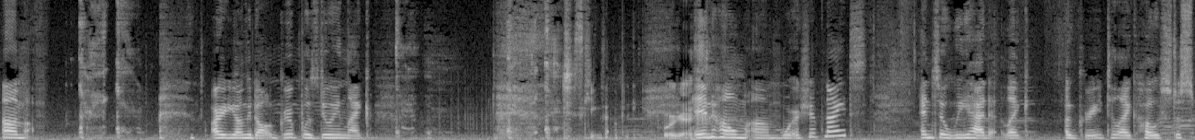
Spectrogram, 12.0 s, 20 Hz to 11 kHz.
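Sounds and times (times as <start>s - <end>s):
speech: 0.0s - 0.5s, 2.1s - 3.8s, 5.9s - 11.9s
child coughing: 0.8s - 1.8s, 3.9s - 5.8s.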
